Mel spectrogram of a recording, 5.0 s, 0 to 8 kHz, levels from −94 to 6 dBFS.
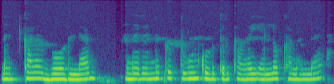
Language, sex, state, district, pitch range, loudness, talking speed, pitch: Tamil, female, Tamil Nadu, Kanyakumari, 190-210 Hz, -12 LUFS, 120 wpm, 195 Hz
